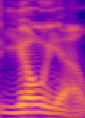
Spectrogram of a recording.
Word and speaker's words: Ryoya: And it's Yoya, like a silent R.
